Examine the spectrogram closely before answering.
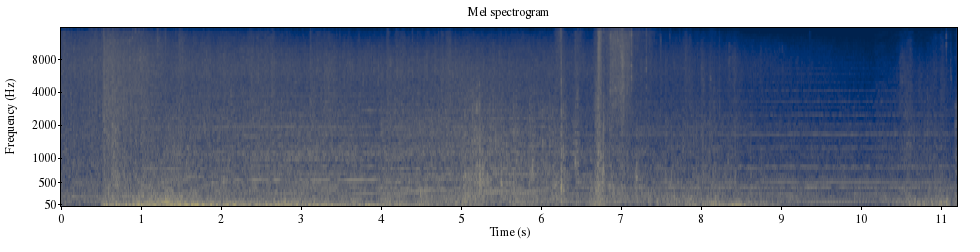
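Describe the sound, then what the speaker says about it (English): A thunderstorm in What Remains of Edith Finch sets steady heavy rain close by against a few sharp thunder cracks and rumbles, with no talk over it. "The thunder sounded much too close and full of angry power."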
